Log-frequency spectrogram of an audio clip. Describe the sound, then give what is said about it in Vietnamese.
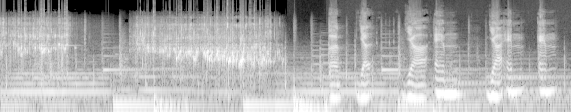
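Tea poured into a cup, heard as a steady, fairly loud hissing pour in two stretches. A voice then speaks over short bursts of sound. “Xin ân cần pha cho cô cốc nước trà.”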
